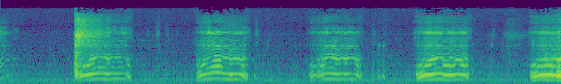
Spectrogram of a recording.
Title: bear snore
